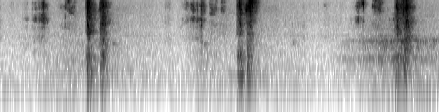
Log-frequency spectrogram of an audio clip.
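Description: Faint, short swishes of tarot cards being slid through a hand-held deck, a handful of separate strokes with near silence between them.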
